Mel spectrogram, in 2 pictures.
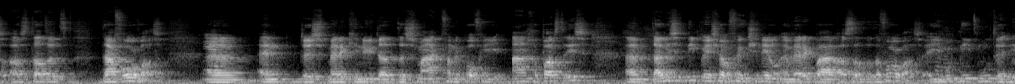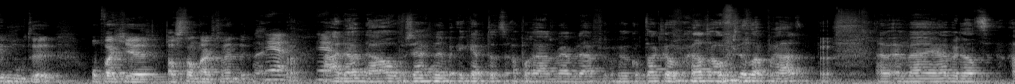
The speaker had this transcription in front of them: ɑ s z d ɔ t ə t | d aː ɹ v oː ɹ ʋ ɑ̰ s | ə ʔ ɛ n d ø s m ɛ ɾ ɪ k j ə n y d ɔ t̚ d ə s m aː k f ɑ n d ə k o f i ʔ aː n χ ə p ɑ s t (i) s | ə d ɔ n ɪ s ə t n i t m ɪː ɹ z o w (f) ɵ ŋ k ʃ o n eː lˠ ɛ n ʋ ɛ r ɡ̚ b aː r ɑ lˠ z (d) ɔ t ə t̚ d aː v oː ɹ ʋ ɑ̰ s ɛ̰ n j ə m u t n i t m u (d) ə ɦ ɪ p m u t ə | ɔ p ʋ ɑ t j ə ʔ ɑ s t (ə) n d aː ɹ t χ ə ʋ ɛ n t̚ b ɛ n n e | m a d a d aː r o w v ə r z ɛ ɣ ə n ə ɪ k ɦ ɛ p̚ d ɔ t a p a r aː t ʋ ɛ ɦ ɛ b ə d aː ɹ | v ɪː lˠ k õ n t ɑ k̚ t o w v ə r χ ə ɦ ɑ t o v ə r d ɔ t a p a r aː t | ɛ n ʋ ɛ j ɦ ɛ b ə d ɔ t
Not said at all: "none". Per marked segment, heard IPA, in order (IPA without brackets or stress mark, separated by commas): ɪ, f, d, t, ɑ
